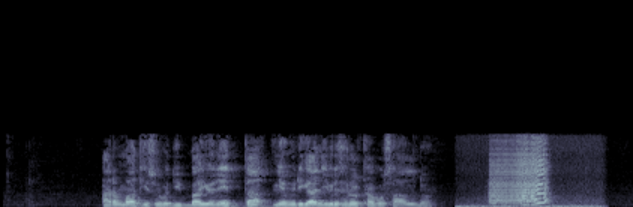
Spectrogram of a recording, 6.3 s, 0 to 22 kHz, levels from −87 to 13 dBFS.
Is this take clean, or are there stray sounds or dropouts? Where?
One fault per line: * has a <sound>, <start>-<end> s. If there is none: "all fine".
* has a squeak, 4.5-6.1 s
